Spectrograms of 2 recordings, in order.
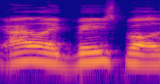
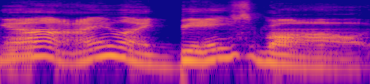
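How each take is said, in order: First: It is said in a plain, normal voice. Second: It is said in a mocking put-on voice. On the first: The speaker says it as themselves. "if I was like" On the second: Someone else mocks the speaker's words. "his voice is like, ... mocking my own voice, but poorly"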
